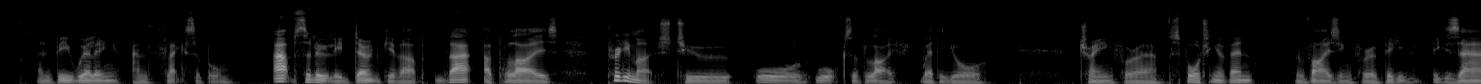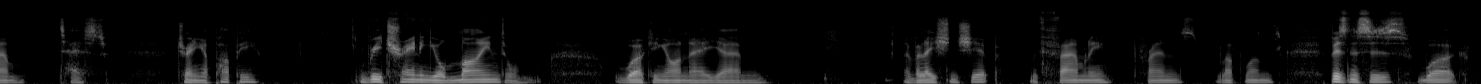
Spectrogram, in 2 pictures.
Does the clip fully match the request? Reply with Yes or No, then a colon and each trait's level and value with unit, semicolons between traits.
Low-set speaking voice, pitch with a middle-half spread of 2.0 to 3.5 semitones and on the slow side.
Yes: very low, 90 Hz; average, 2.9 semitones; slow, 105 wpm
